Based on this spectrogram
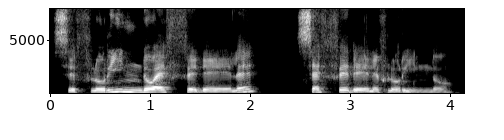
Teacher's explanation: So every time we say fedele there, we're going to double the F.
